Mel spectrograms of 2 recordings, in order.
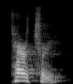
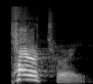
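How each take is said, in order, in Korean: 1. 영국식 억양으로 말해요. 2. 미국식 억양으로 말해요. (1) "근데 영국 사람들은 territory" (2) "미국 사람들은 이거 어 발음에 이렇게 요런 어 territory 이렇게 어, 어를 길게 발음해요"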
